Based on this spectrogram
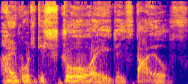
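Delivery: very low, slow superhero voice. Speaker demonstrates how the man should talk in his promos, Batman voice. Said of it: "He needs to put on a Batman voice".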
